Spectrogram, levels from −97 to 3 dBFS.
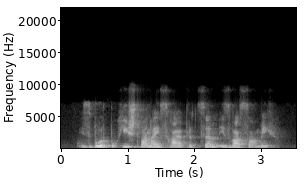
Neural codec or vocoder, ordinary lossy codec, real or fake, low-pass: none; Opus, 32 kbps; real; 7.2 kHz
